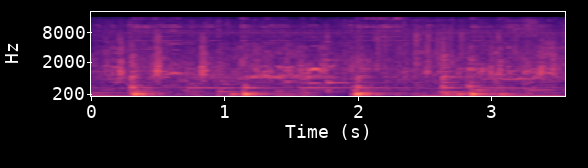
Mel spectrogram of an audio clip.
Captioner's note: ducks quacking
